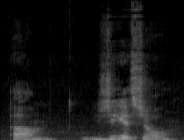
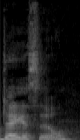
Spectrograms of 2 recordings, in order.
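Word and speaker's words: deosil: how you're moving and she said that it is Jia shil Christopher said gentle but at any rate it is not deus ill how about that Sela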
